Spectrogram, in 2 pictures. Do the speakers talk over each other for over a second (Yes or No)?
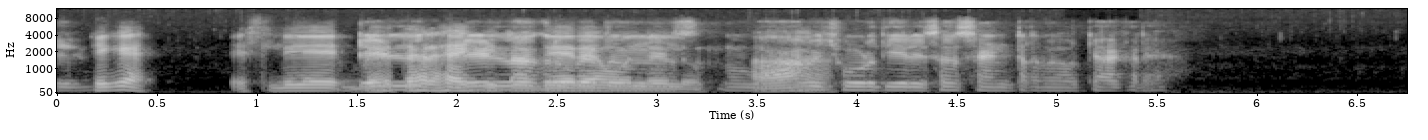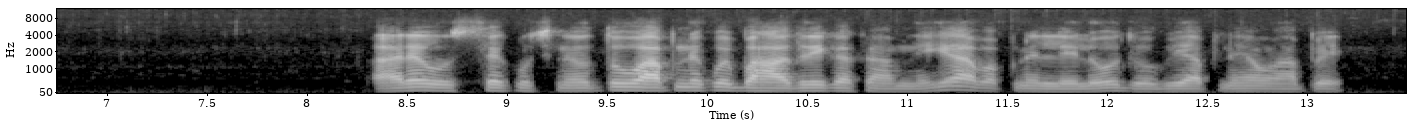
Yes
